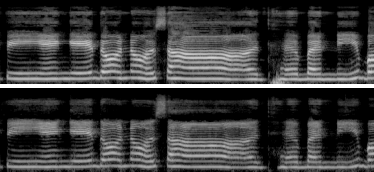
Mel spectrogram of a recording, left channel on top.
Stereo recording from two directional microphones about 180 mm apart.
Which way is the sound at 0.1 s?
15° left (ahead or behind).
